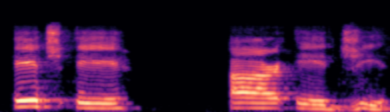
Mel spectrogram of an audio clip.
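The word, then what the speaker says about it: הרג: which they are derived comes from the the the the the Hebrew as h a r a g that's what it's transliterated to in English and it is pronounced harag harag harag harag meaning to Smite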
